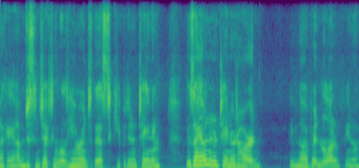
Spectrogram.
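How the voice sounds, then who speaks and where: A woman's fairly high, somewhat breathy voice with a dark, mellow tone at a very fast pace. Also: ordinary pitch variation. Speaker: ME patient advocate. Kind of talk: monologue talk.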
